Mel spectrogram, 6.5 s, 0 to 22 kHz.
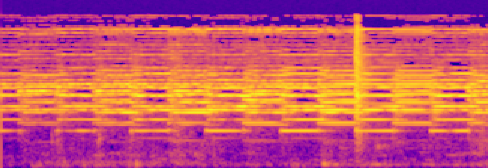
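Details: Apollo XP95/Discovery addressable house fire alarm covering the upstairs, on evacuate with one device tested. Loud shrill sounder tones pulse in a stepped pattern about twice a second through the house; the alarm sounds normally.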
